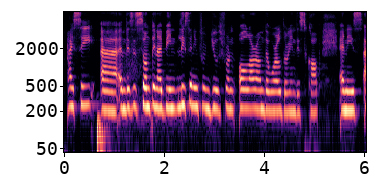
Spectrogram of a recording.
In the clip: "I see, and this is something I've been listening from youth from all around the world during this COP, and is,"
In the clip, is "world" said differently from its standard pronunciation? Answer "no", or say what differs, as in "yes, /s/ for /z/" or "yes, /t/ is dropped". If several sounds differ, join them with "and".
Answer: no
